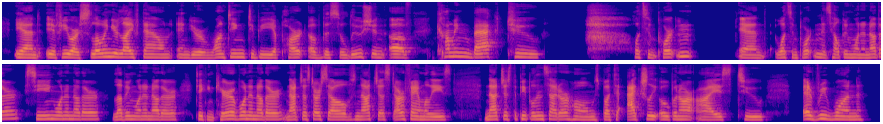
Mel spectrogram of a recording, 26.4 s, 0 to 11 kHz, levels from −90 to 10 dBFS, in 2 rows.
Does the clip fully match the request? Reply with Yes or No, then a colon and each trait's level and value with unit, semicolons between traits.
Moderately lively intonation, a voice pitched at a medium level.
No: narrow, 1.9 semitones; medium, 180 Hz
